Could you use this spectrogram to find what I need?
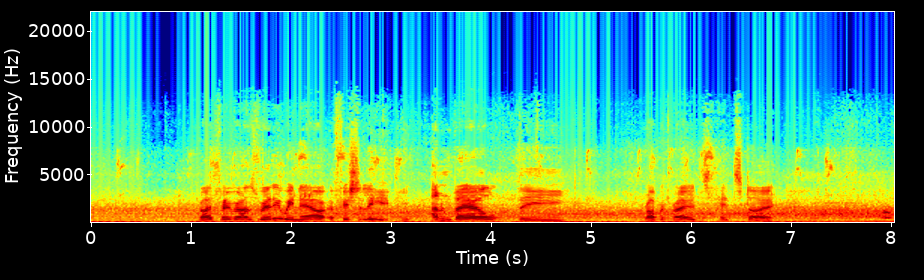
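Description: An elderly man speaks calmly outdoors, close by.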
